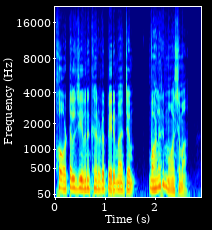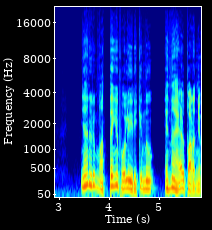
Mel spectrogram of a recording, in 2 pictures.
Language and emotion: Malayalam, sad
